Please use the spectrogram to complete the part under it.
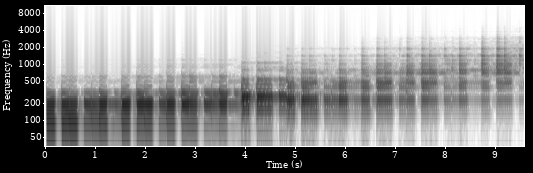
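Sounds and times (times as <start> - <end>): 
building bass: 0.0 - 7.0.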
